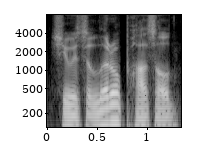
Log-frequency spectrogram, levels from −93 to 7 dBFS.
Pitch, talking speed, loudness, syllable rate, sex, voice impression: 95 Hz, 225 wpm, -18 LUFS, 5.7 syllables/s, male, masculine, middle-aged, thick, tensed, powerful, slightly hard, clear, cool, calm, mature, reassuring, wild, lively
